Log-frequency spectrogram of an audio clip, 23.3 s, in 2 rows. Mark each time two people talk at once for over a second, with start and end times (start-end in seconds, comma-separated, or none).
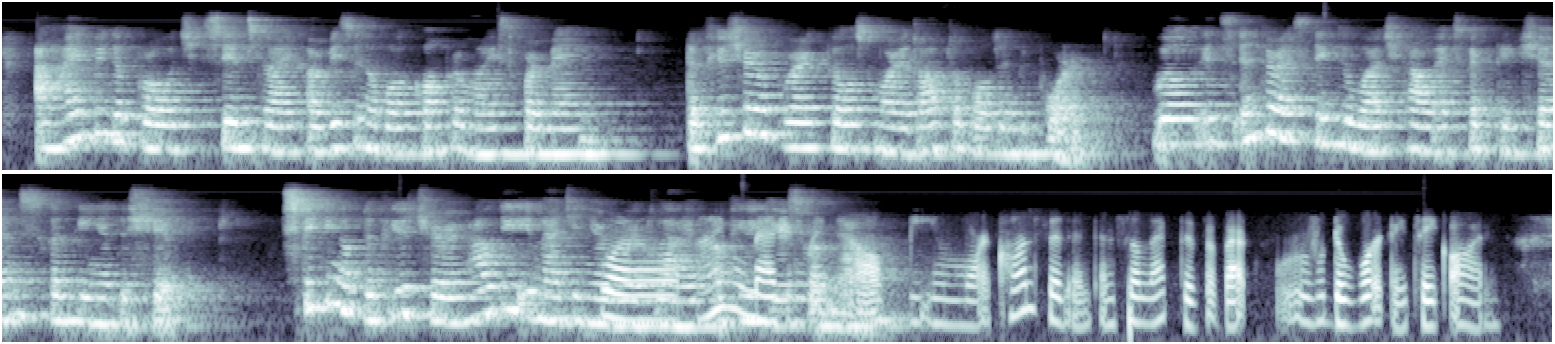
16.1-18.2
